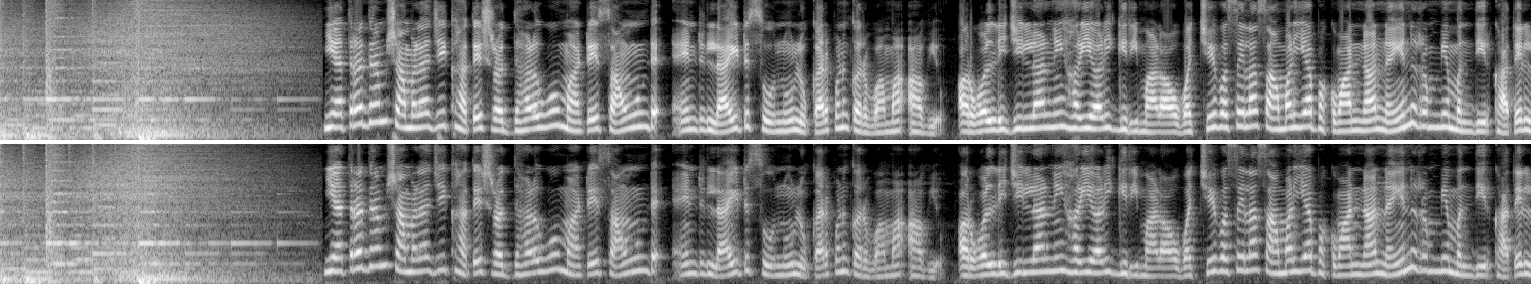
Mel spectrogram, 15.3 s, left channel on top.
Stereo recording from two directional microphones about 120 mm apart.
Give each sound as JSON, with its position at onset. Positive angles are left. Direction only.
{"t": 0.5, "sound": "music", "side_deg": 0}
{"t": 3.2, "sound": "speech", "side_deg": 70}
{"t": 6.2, "sound": "a woman's voice", "side_deg": 50}
{"t": 6.5, "sound": "speech", "side_deg": 75}
{"t": 7.8, "sound": "speech", "side_deg": 60}
{"t": 9.6, "sound": "a woman's voice", "side_deg": 45}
